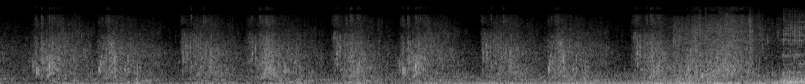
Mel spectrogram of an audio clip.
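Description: Water splashes in rhythmic strokes as someone swims.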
